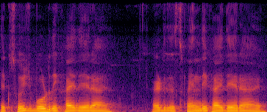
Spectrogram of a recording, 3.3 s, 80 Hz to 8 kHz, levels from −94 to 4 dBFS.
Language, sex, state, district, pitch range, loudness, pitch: Hindi, male, Chhattisgarh, Bilaspur, 110-115 Hz, -16 LUFS, 110 Hz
